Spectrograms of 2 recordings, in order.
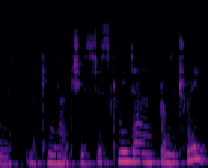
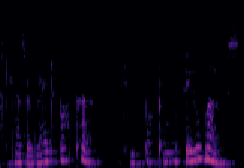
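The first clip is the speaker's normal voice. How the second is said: whisper; 5 dB quieter than usual. Real, not acted. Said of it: "whispered aside to child".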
